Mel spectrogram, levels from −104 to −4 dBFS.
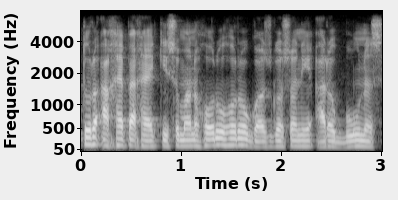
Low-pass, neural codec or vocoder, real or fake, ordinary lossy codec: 7.2 kHz; none; real; none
